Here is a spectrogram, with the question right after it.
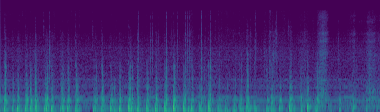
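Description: A bucket is tapped in a quick, uneven run of short, dull knocks that keep going throughout. Each tap is low and thumpy with a brief resonant body and almost no bright edge, dying away almost at once.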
